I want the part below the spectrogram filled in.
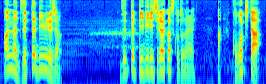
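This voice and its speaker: A man commentating a horror game as he plays, talking to himself, joking and yelping loudly when startled. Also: on the high side, huge pitch swings, a little fast. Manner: jumpy, loud startled outbursts and joking complaints; talks to himself while exploring. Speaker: gameplay commentator.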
